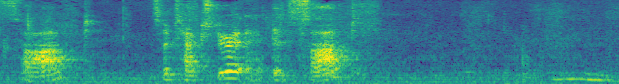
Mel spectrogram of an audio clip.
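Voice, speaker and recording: Female guest judge, halting casual delivery, mid-range voice, distant with faint room noise. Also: mid-range voice, echoey room. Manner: halting, thinking aloud. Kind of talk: casual spoken judging.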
